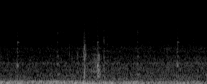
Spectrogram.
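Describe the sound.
A car drives through a village past a large church, a fairly quiet, steady low rumble of engine and road noise broken by a few faint ticks.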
